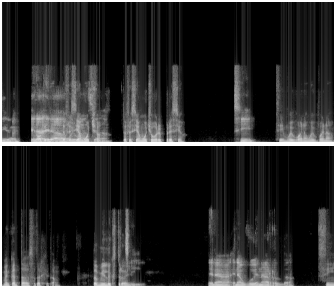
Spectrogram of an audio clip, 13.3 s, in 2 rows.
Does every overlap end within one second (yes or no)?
no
